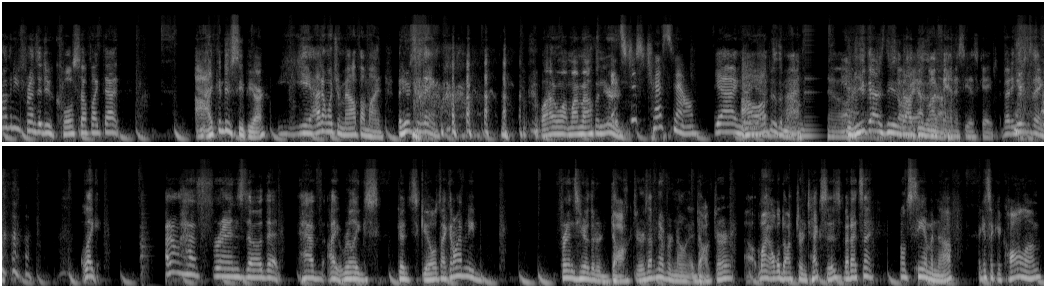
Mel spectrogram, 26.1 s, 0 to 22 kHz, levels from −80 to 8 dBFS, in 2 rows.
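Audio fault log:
10.04–10.33 s and 14.78–15.08 s, call audio freeze: packets were likely held up in transit and the jitter buffer ran dry, so the last sound is stretched into a fading buzz or hiss for about 0.28 s and 0.29 s. The second ends in about 90 ms of silence. Playback then resumes where it stopped, inserting a pause rather than dropping audio.
11.77–11.91 s, loose connector crackle: a worn or dirty contact is making and breaking as it shifts, chopping the signal on and off in quick irregular bursts, which is heard as a short scratchy crackle lasting about 0.15 s.
13.41–14.67 s, 17.14–17.48 s, 17.88–18.64 s and 22.75–24.74 s, jitter buffer speed-up: the buffer had built up more audio than its target, so the receiver repeatedly cut out pitch-period-sized slices to reduce the delay. The audio runs faster at unchanged pitch, about 114%, 113%, 106% and 112% of normal speed. It sounds hurried, with roughly a fifth of a second removed in the first stretch and about 0.3 s in the last.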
